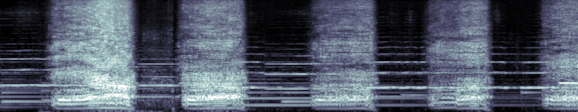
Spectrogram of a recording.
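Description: Five loud, harsh animal calls, each under a second long and about a second and a half apart, over soft background music.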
